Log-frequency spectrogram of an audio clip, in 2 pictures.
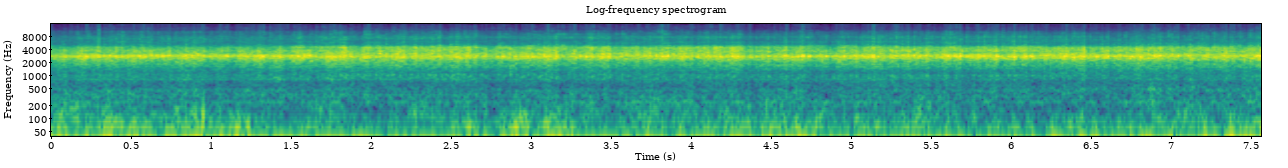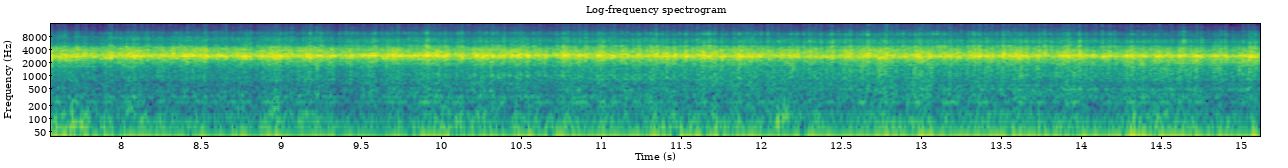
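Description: Kharkiv T-150K tractor's diesel engine running steadily under load while cultivating, a continuous low rumble with a steady high whine on top.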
